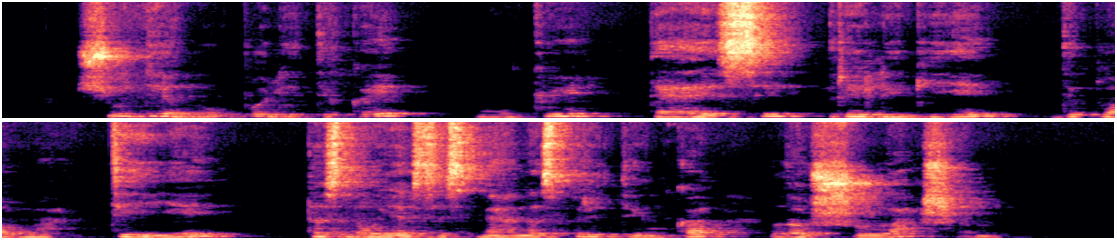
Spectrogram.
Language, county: Lithuanian, Marijampolė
